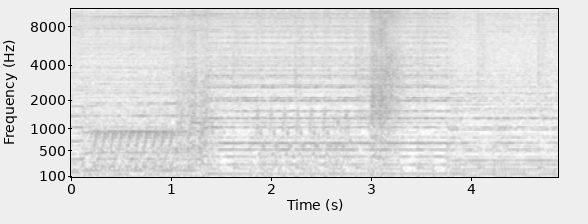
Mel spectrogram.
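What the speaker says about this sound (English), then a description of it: "I'm going to just stay with Scorpio and take this thing out with a Sludge Bomb" A Sludge Bomb attack in the video game Pokemon Light Platinum, a dense, loud burst of splattering, crashing game effects with a brief sharper surge near the end, no talk over it.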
